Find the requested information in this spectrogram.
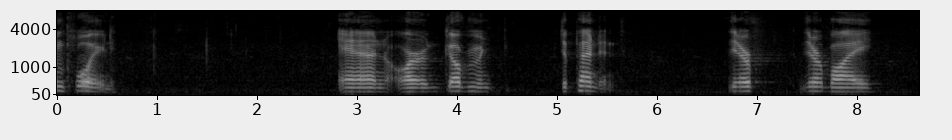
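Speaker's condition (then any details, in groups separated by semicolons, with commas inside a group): Cerebral palsy; needs ramps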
